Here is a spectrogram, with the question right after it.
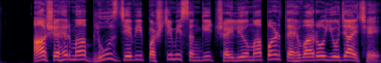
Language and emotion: Gujarati, neutral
